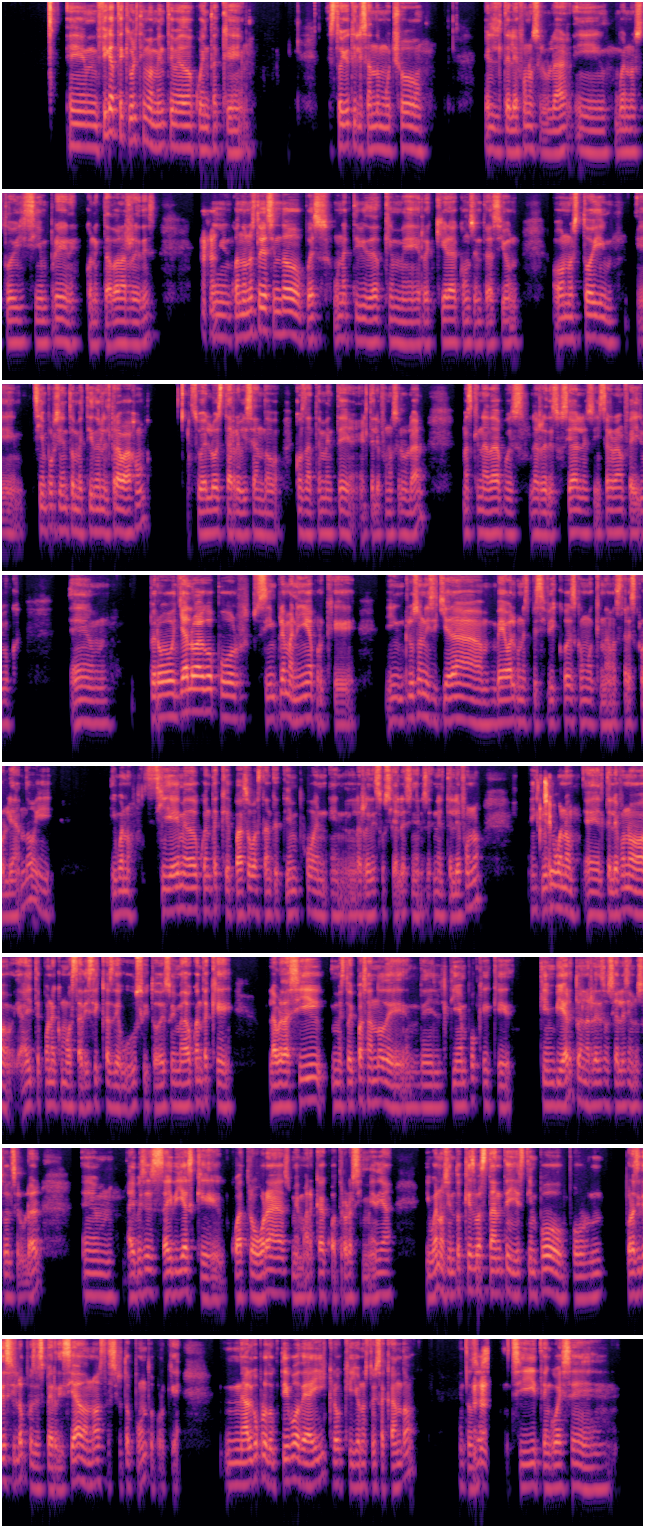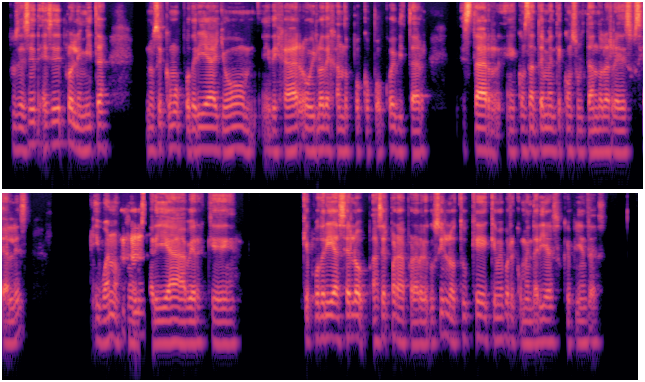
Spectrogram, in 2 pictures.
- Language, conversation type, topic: Spanish, advice, ¿Cómo puedo reducir el uso del teléfono y de las redes sociales para estar más presente?
- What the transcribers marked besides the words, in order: other background noise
